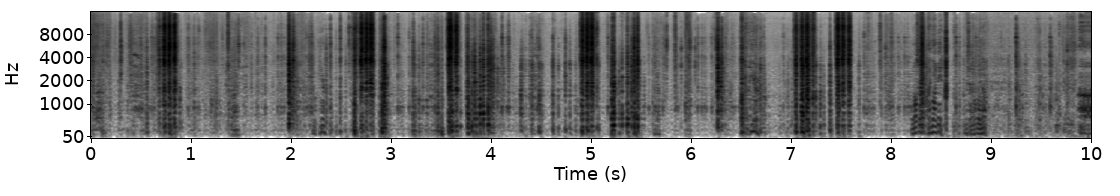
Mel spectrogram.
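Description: Irregular clicks, clinks and knocks of hand tools being handled and set down while taking out the screws of a car's glove box, with no power tool running.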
